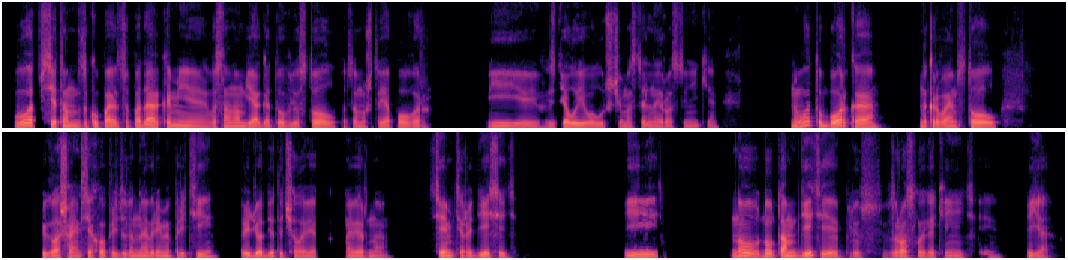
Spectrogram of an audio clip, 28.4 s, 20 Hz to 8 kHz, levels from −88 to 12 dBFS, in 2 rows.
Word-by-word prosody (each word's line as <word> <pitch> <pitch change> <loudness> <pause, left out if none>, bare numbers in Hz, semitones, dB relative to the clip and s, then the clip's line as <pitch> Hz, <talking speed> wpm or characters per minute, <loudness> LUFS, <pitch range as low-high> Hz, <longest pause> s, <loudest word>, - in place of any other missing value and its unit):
Вот, 175 +9 +5
все 150 0 +2
там 90 -4 +1
закупаются 100 -4 +1
подарками, 120 -6 +2
в 100 - -8
основном 100 0 0
я 95 -2 +2
готовлю 85 0 -3
стол, 140 - +1
потому 100 -7 -7
что 100 - -8
я 95 -1 0
повар 95 -3 -2 0.7
и 90 -3 -3
сделаю 95 +1 +2
его 95 0 +1
лучше 95 0 -5
чем 90 0 -6
остальные 90 +1 -5
родственники. 90 +2 -10 1.0
Ну, 115 +5 +1
вот 235 +3 +1
уборка, 140 - +4 0.5
накрываем 95 0 +1
стол. 140 +1 +3 1.4
Приглашаем 95 -1 +2
всех 80 - -2
в - - +3
определенное 90 -2 -2
время 85 -2 -1
прийти. 125 - -3 0.3
Придёт 90 -1 +3
где-то 80 0 -3
человек 80 -1 -2 0.4
наверно 85 +1 -3 0.5
7 95 -4 +4
тире 80 0 -2
10. 115 - -1 1.4
И, 150 +7 +2 1.0
ну 170 +2 +4
ну 175 +1 +3
там 105 -9 +5
дети, 135 - +3
плюс 90 -7 -10
взрослые 105 - -1
какие-нить 90 -3 -6
и 115 -1 -15 0.4
и 95 - 0
я. 70 -6 -4
95 Hz, 105 wpm, -24 LUFS, 90-125 Hz, 1.4 s, Вот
